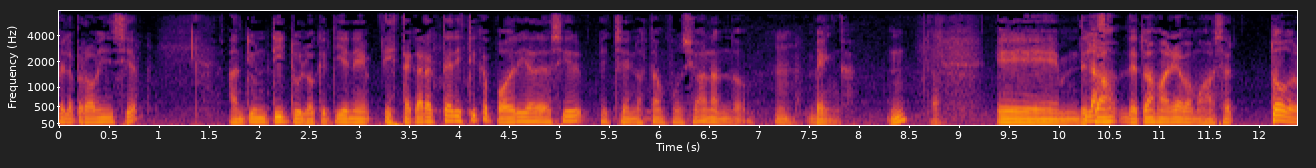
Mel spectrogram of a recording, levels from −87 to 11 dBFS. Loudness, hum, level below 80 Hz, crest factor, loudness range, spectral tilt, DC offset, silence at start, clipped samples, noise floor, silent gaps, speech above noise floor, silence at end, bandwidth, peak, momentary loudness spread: -18 LUFS; none; -30 dBFS; 16 dB; 7 LU; -7.5 dB/octave; under 0.1%; 0 s; under 0.1%; -41 dBFS; none; 24 dB; 0 s; 7.4 kHz; -2 dBFS; 14 LU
